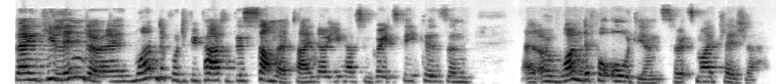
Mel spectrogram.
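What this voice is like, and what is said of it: Beautiful accent. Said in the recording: “that amazing, beautiful accent”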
